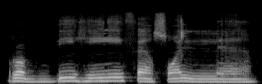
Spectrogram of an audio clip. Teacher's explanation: So this is mad sila sughra, just like the wow that we did in the previous, in the first half of the surah. Here it's a ya, elongating the kasra. So the ruling here is mad sila sughra, yumad bimiqdar harakatain. You elongate it for 2 counts.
